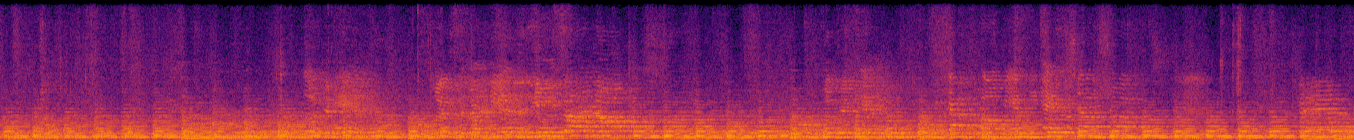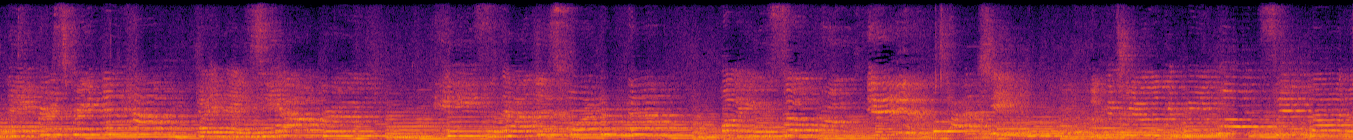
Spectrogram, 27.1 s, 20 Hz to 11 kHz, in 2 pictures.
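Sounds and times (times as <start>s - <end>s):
instrumental accompaniment: 0.0s - 27.0s
young voices singing in chorus: 13.0s - 23.8s.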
